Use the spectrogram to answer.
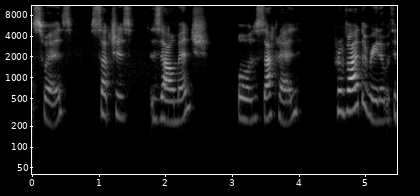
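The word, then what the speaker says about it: Saukerl: Zakrel, pronounced Zakrel, is for a male.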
